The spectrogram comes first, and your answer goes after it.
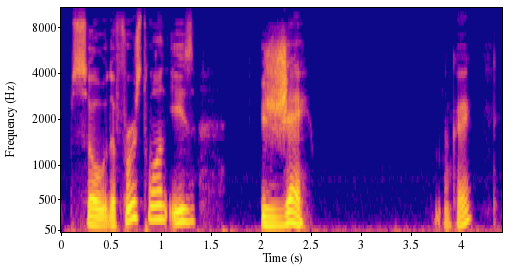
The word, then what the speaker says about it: j'ai: Remember, when you combine this A-I, you get the E sound, okay?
